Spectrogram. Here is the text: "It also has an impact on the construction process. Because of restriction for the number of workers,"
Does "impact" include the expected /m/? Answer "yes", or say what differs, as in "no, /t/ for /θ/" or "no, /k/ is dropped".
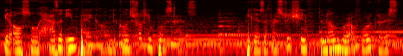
yes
